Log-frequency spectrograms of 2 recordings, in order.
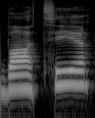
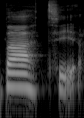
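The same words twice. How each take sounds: First: Put-on bâtir with a dark back â, the old way. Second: Bâtir with a front bright a, the modern way. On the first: Coach shows the older darker bâtir. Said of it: "made this a little darker". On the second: Coach models today's bâtir with a light a. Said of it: "now we would say bâtir". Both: Shown as a demonstration.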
